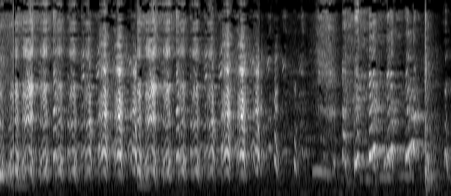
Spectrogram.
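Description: Two women laughing loudly together, a long fit of rapid laughter that eases off about three and a half seconds in and picks up again briefly before the end.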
